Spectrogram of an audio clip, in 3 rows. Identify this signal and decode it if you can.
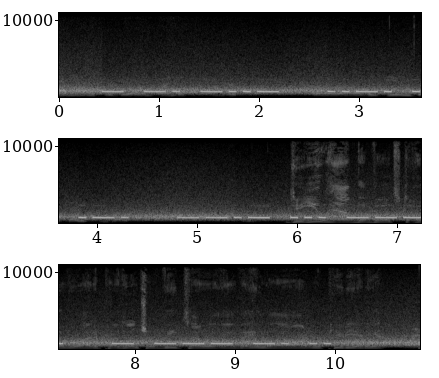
Morse code, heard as a keyed tone, machine-sent, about 17 wpm, 760 Hz, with heavy radio static and a narrow filter. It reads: TNX FER QSO TONI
